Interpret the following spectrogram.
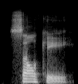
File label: "sulky", American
